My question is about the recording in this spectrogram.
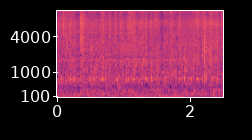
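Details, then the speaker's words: Washing machine after spin-dryer motor replacement, reassembled and rewired: steady even whirring hum, basket spinning very fast, no knocking or scraping; replacement successful, normal spin running. "nah ini untuk pengeringnya pun Oh putarannya sangat kencang ya bisa teman-teman lihat ini putarannya kenceng banget"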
